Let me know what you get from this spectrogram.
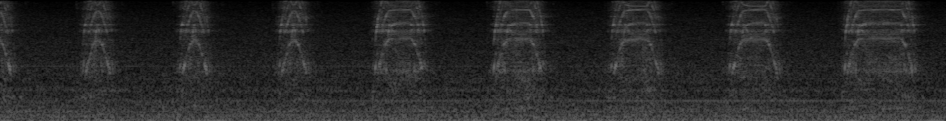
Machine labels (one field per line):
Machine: slide rail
